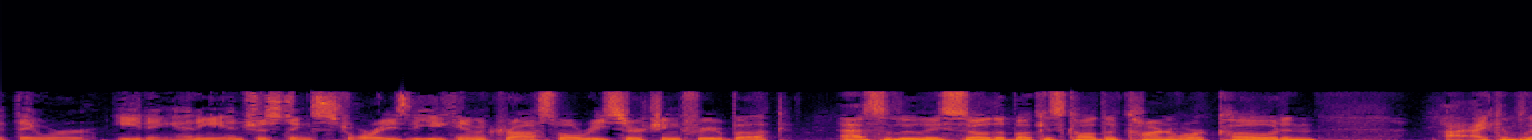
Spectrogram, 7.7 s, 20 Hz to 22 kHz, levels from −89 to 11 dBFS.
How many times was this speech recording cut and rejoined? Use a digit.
0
